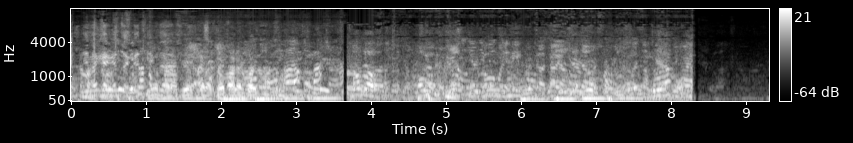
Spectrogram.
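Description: A crowd of young people chatters and shouts loudly.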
